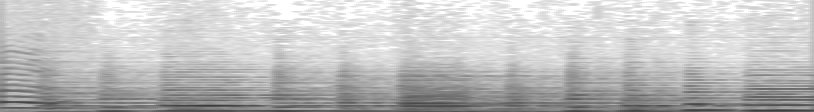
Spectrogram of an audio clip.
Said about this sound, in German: Katze in Peter und der Wolf ist dargestellt durch die Klarinette und man kann sich wirklich so eine geschmeidige Katze vorstellen, die auf ihren vier Pfoten durch die Gegend läuft.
